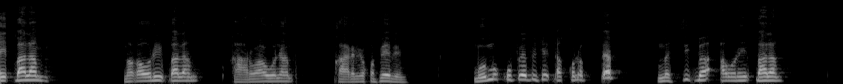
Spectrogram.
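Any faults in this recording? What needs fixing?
Repeated packet loss (robotic sound) runs from 0.41 to 0.76 s: four short holes, the longest 40 ms, each patched by stretching the preceding sound, so about 31% of that stretch is synthetic and turns choppy with pieces missing. Unlike a steady codec artefact, it comes and goes in quick bursts. A larger jitter buffer and forward error correction would help prevent it.

A call bitrate drop follows from 0.80 to 4.74 s, with the encoder falling from 32 to 15 kbps and staying at the lowest rate for about 3.1 s. Coarser coding makes the speech rough and watery and dulls the top end. Unlike packet loss, the degradation is continuous rather than broken into gaps. Keeping enough bandwidth headroom and setting a higher bitrate floor would help prevent it.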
